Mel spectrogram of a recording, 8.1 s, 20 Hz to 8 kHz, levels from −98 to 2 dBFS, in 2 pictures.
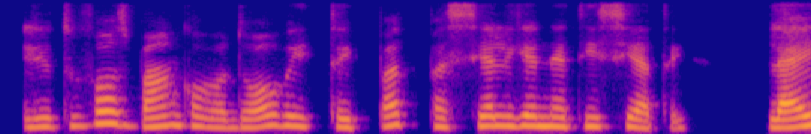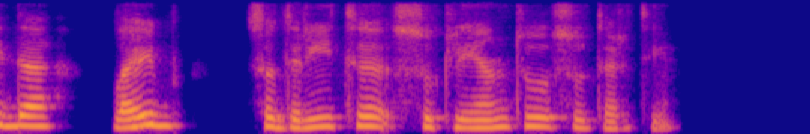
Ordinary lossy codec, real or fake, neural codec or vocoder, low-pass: MP3, 64 kbps; fake; codec, 16 kHz in and 24 kHz out, 1 kbps, XY-Tokenizer; 7.2 kHz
